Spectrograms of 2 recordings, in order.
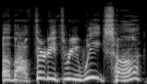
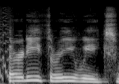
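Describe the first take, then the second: First: High, stretched California surfer lilt on thirty-three weeks; California surfer accent. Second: Said in the usual way. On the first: Acted. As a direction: tease like a laid-back California dude. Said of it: "This is how I would talk if I went to California". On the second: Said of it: "repeats the phrase in own voice".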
